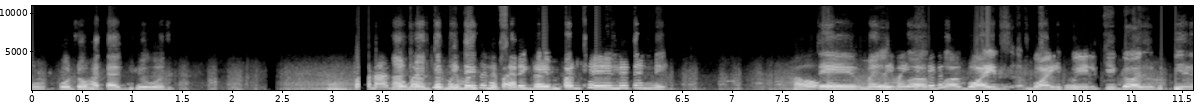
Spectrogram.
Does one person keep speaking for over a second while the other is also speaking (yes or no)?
yes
